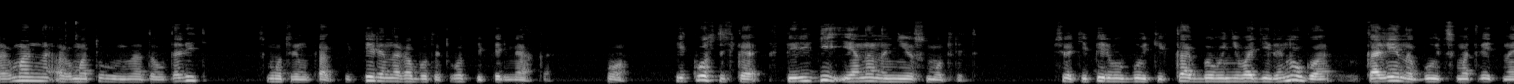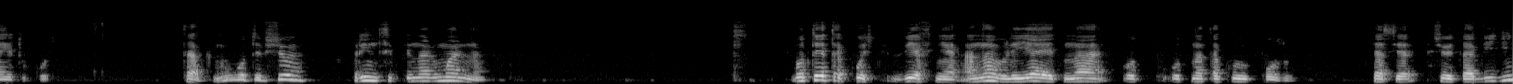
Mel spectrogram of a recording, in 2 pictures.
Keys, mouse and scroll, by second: 0.6 click, 1.7-3.0 scroll down 1, 3.1 g, 16.6-17.2 scroll down 1, 17.2 middle click, 17.2-17.9 scroll down 1, 18.1-19.0 scroll up 1, 19.1 shift+middle click, 21.0 shift+middle click, 22.2 shift+middle click, 22.8-24.3 scroll down 3, 24.3 click, 26.7 g.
